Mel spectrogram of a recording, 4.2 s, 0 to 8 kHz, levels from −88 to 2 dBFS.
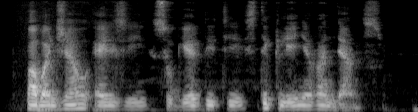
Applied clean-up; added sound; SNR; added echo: none; none; none; none.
